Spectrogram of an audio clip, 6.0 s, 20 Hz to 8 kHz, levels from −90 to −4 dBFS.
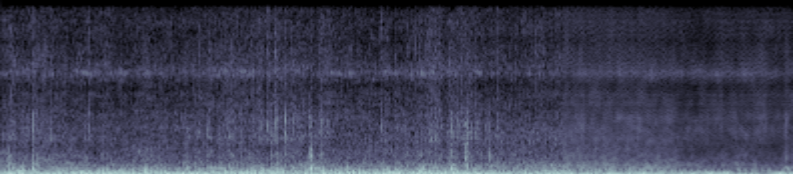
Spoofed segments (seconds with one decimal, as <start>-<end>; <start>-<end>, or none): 4.2-6.0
